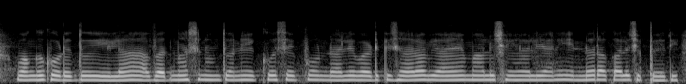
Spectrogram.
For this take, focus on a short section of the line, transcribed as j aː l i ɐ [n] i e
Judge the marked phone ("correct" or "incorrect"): correct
